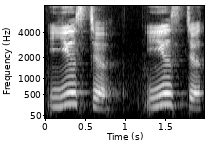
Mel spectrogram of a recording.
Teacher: você não vai falar esse D você não pronuncia esse D você vai falar US to us to tudo junto US to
